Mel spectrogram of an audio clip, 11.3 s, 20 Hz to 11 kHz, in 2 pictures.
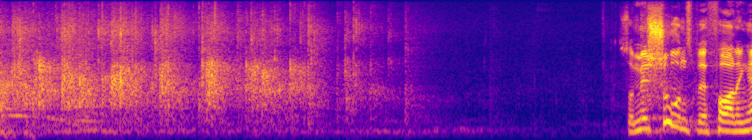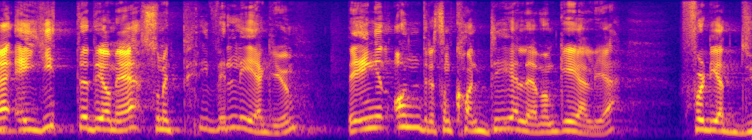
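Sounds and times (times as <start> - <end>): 
crowd applause: 0.0 - 3.2
speech: 4.7 - 11.2.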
